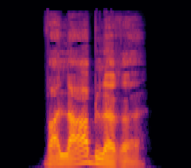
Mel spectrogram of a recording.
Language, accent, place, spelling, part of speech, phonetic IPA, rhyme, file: German, Germany, Berlin, valablere, adjective, [vaˈlaːbləʁə], -aːbləʁə, De-valablere.ogg
- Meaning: inflection of valabel: 1. strong/mixed nominative/accusative feminine singular comparative degree 2. strong nominative/accusative plural comparative degree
